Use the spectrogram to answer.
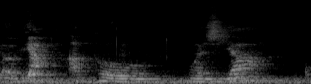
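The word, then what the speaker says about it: יעקב: Instead of Yaakov, Yaakov. You say Yaakov, the way you people speak Hebrew, sounds like this. It really does. The ayin is gone. You don't say the ayin at all.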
